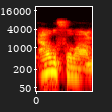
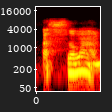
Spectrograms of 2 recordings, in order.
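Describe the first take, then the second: First: A clear L sound comes before the S. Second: The L blends into a doubled S sound. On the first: The speaker calls it wrong. "You don't say Al-Salam" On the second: The speaker calls it right. "You say As"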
